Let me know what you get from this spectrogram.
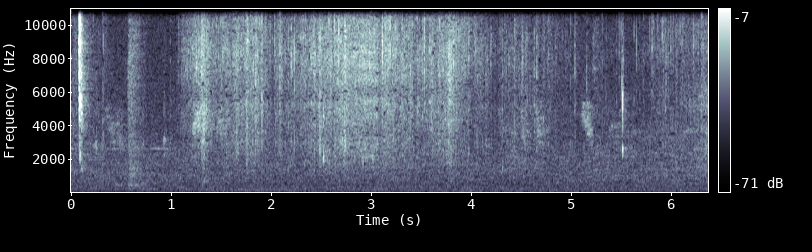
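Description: Faint chewing and mouth sounds of a person eating, with a sharp click near the start and a few small scattered clicks.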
